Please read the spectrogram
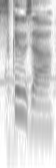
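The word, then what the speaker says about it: scusa: The pronunciation is skooza.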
